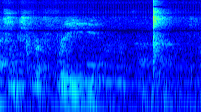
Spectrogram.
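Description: A man talking in a small room, with a single sharp click about one and a half seconds in.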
